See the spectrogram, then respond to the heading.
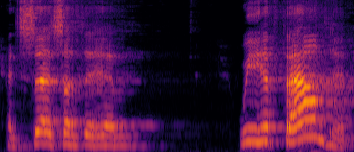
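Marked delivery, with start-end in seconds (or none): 2.4-3.5 higher, louder burst of discovery; acted excitement, pitched up and emphatic; excited announcement. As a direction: proclaim it like thrilling news to a friend. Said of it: "Can you hear the excitement in Philip's voice".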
